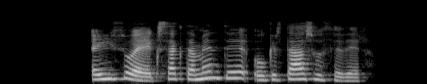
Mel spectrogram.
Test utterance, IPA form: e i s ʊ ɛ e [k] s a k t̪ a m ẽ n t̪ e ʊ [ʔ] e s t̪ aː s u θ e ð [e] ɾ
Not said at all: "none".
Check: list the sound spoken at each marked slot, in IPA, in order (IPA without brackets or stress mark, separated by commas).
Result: k, k, e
